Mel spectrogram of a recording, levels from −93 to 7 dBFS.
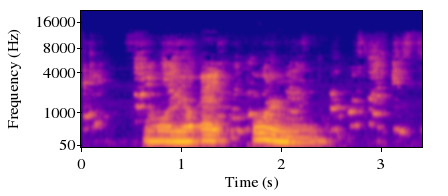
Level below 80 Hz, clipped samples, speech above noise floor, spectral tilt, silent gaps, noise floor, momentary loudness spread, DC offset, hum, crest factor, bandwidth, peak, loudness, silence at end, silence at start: -48 dBFS; under 0.1%; 24 dB; -7.5 dB/octave; none; -38 dBFS; 19 LU; under 0.1%; none; 14 dB; 9.8 kHz; -2 dBFS; -15 LUFS; 0.15 s; 0.05 s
